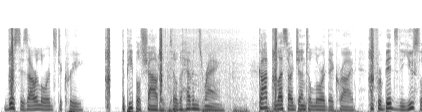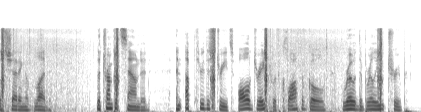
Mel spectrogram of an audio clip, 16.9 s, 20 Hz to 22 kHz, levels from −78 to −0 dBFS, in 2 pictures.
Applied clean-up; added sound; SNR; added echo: none; Fire + Breathing; 7 dB; none.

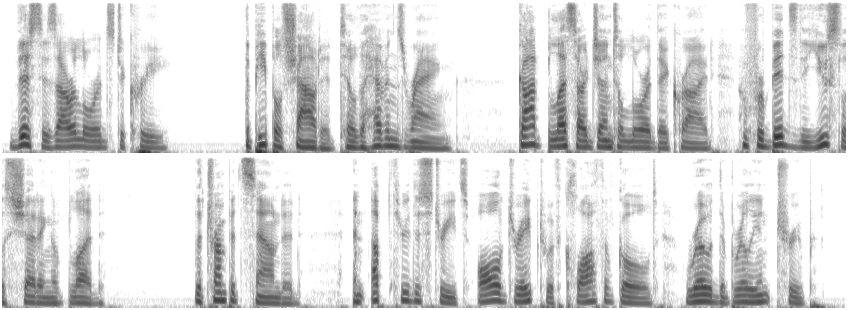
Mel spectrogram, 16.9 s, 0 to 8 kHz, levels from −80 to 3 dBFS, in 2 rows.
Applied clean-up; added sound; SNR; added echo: none; none; none; none.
